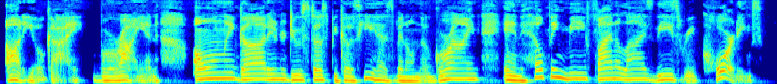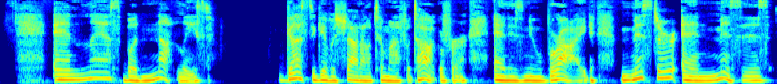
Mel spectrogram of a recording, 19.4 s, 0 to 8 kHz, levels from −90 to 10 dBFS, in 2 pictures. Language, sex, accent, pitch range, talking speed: English, female, American, 145-230 Hz, 125 wpm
